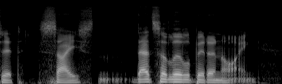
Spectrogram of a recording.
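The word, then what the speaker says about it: seksten: spelling here for 16 is Sexton but we pronounce it seism that's a little bit annoying but that is some history seism that's how you say it all right with translation 11.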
